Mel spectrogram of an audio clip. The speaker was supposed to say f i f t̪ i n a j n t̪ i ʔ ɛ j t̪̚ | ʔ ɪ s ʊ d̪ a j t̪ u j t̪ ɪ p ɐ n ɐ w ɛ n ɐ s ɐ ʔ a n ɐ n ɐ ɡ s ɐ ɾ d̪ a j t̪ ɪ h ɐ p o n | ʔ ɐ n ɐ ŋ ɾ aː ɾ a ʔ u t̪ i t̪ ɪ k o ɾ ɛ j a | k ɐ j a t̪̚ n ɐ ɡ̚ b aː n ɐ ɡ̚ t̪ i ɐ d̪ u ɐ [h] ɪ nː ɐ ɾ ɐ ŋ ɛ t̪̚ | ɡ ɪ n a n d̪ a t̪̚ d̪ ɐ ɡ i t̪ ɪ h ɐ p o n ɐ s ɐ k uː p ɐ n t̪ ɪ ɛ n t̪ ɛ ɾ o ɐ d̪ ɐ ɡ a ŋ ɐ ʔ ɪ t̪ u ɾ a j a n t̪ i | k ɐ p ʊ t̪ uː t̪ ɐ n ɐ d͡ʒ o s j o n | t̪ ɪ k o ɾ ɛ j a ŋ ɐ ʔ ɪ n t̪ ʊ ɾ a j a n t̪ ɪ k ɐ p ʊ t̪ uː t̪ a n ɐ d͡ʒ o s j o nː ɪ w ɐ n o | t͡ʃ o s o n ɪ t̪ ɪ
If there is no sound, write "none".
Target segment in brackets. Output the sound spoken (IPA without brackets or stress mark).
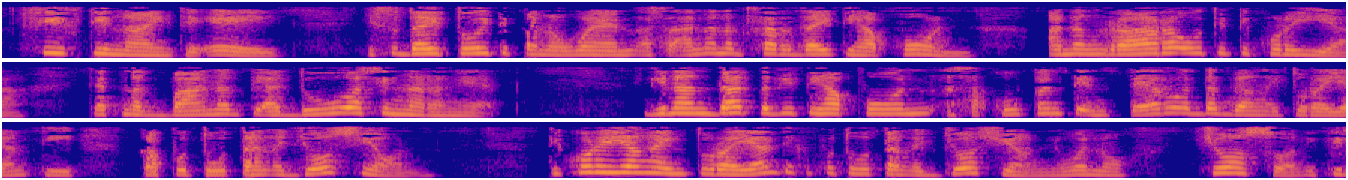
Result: s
